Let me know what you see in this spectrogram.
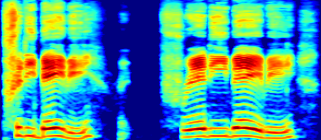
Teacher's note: from a phonological perspective the words roll right into each other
